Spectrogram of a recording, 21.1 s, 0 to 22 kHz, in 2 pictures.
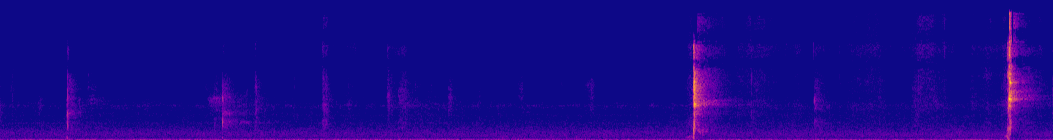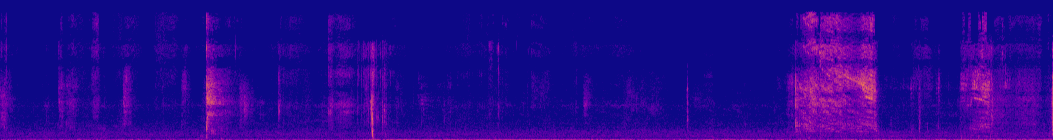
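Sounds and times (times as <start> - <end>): golf club striking ball: 6.9 - 7.5, 10.0 - 10.6, 12.5 - 13.0.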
